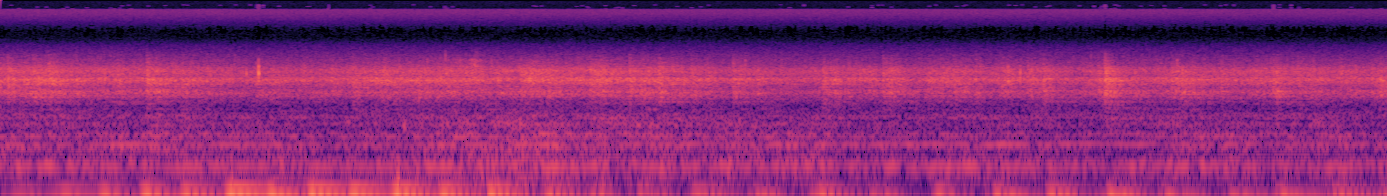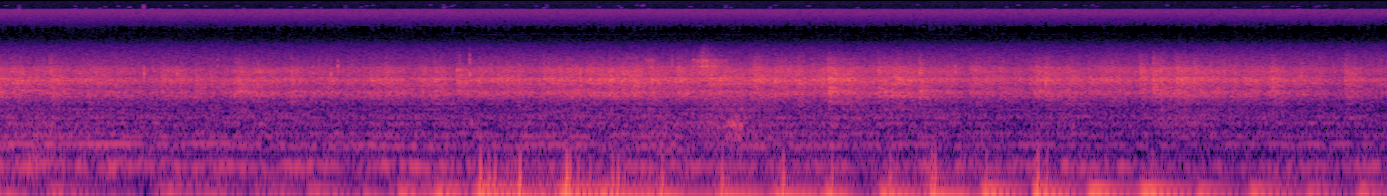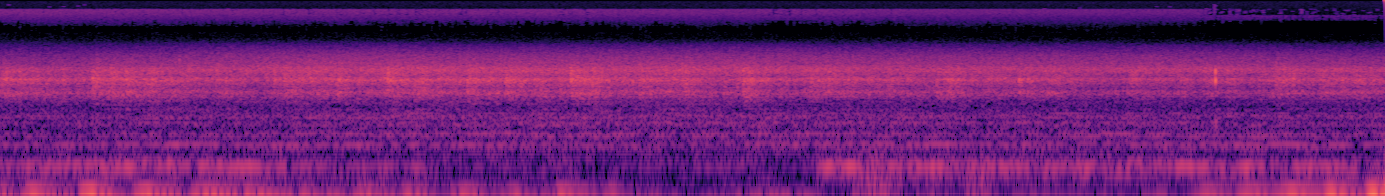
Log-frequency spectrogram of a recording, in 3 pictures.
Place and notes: Antalgė, Lithuania, sculpture Pegasus
Open air sculpture park in Antalge village. There is a large exposition of metal sculptures and instaliations. Now you can visit and listen art. Recorded with geophone and hydrophone used as contact sensor.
